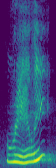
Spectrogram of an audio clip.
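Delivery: high, rising surprised really; surprised mother. A narrator's reading. Mother reacting to the wedding news with surprise. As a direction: sound amazed at the news.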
